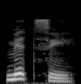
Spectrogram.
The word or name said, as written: mitzy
